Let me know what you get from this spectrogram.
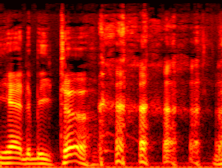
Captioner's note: laughs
